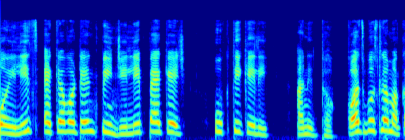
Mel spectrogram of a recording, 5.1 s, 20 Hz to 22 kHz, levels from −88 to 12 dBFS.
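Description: From start to finish the speech sounds dull, with nothing above about 12.1 kHz, and carries a plainly audible gurgling, granular grit as upper bands flicker in and out. This is likely MP2 compression, with a bit budget that points to roughly 80 kbps.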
